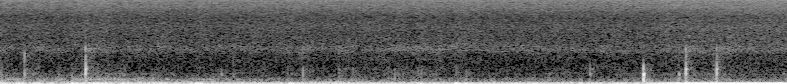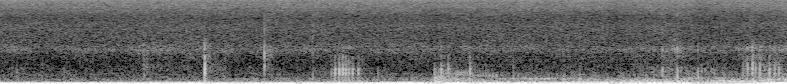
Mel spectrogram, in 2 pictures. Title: The classic morning hungry stomach growls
